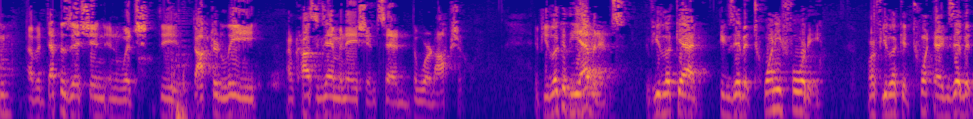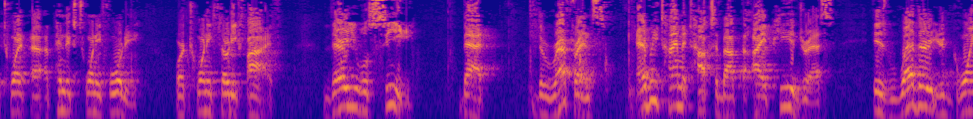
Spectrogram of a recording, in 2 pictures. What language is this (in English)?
English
